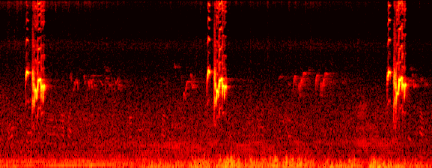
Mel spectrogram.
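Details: Sooty-headed bulbul song used as a trapping lure, recorded in strong wind; three short bubbly, warbling phrases spaced about three and a half seconds apart, with faint low wind rumble between them.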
